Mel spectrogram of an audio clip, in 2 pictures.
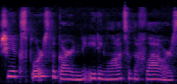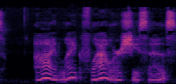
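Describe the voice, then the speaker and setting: Quiet and fairly slow, a woman speaks at a fairly low pitch with vocal fry and lively intonation. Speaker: grandmother reading stories to grandchild. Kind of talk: reading aloud.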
